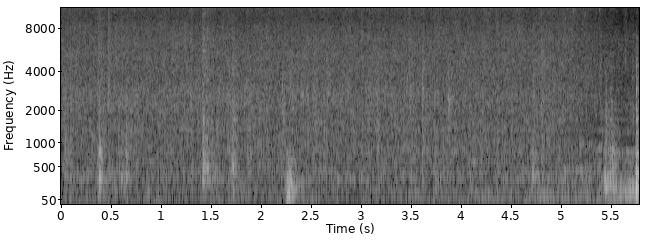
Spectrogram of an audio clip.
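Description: Chicken pieces sizzling steadily in hot oil in a nonstick wok, with a few light knocks and a louder knock near the end.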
